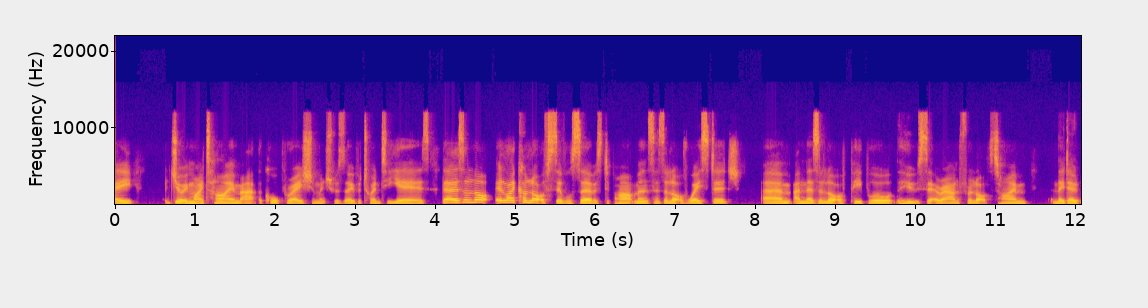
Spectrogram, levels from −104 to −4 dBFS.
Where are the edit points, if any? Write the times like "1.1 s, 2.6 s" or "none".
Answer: 4.0 s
